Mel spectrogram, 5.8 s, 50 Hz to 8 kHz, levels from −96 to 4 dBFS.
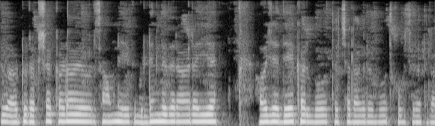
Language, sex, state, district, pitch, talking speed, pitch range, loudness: Hindi, male, Delhi, New Delhi, 155 Hz, 280 wpm, 150-160 Hz, -14 LUFS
